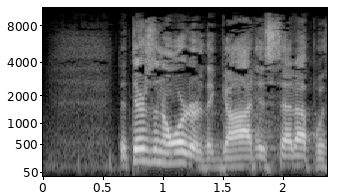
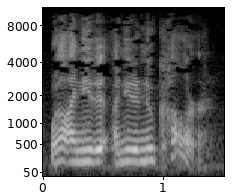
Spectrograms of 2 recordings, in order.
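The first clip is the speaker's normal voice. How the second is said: meek excuse; 7 semitones higher, 4 dB quieter, faster than usual. Retold or imitated.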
